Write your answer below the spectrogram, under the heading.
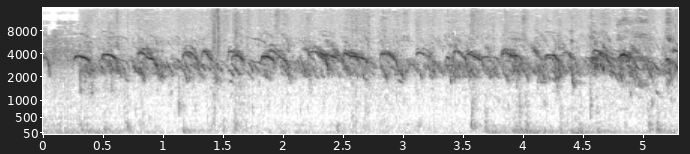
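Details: A dense chorus of baby chicks, high peeps blurring into a continuous chirping wash with scattered soft bumps.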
